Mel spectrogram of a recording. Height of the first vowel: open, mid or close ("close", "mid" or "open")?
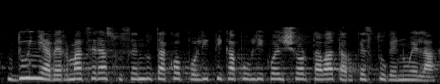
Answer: close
